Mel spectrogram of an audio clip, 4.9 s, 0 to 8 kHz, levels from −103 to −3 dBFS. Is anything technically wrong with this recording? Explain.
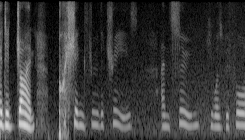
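Yes. From 1.46 s to the end of the clip, the automatic gain control is rising. After the talker moves away from the microphone at around 1 s, the input level drops by about 24 dB. The gain control then raises its gain step by step to compensate. It cannot tell the voice from the room noise, so both swell together over several seconds. The speech climbs back toward its earlier loudness while the background noise grows louder behind it.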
